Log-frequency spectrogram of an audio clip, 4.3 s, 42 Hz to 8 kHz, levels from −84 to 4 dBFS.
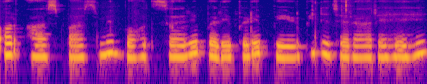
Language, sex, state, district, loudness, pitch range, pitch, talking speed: Hindi, female, Jharkhand, Ranchi, -18 LUFS, 230-270 Hz, 235 Hz, 180 wpm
